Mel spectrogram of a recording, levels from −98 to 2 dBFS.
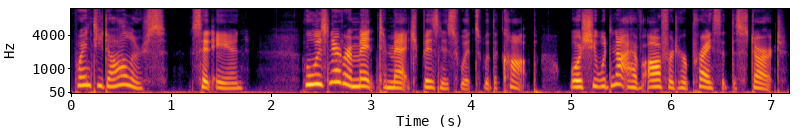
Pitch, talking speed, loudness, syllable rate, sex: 270 Hz, 215 wpm, -17 LUFS, 6.2 syllables/s, female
